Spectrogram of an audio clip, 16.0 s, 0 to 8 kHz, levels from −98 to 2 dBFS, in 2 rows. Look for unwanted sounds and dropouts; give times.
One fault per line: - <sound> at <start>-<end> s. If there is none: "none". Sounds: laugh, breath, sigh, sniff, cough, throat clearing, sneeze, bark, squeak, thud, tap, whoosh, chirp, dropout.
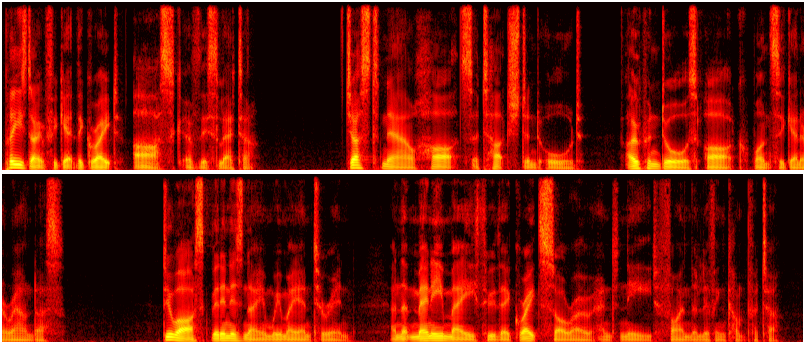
none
